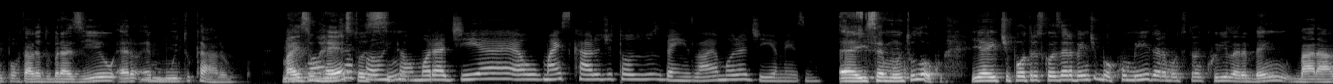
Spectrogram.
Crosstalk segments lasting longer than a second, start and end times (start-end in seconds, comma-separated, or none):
2.8-4.2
